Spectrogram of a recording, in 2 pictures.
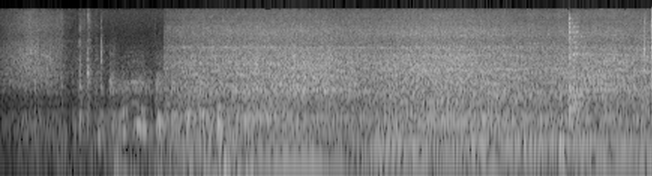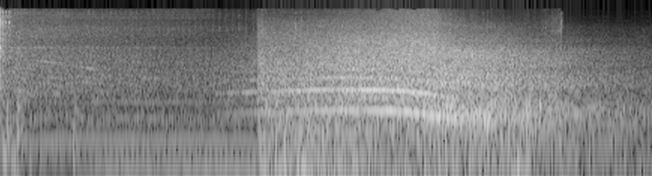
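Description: A car engine is started by push button: a few clicks, then the engine turns over and settles into a steady idle, with two sharp clicks about four seconds in as the automatic gear selector is moved. About six seconds in this gives way to a louder rush with a falling pitch, like a car speeding past.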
